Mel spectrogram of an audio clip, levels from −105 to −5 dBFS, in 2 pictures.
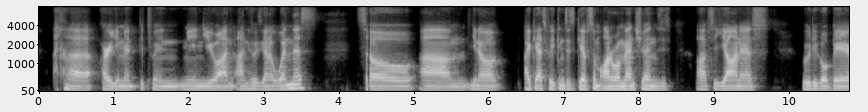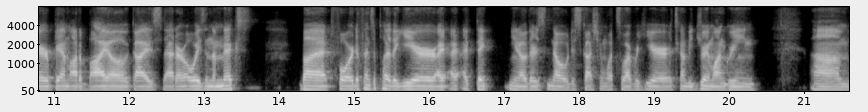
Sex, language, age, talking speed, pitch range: male, English, 20-39, 175 wpm, 100-115 Hz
